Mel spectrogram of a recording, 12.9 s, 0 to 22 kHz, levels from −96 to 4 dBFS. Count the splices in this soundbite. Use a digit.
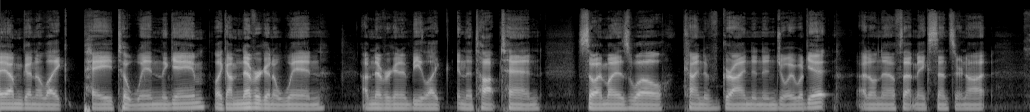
3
